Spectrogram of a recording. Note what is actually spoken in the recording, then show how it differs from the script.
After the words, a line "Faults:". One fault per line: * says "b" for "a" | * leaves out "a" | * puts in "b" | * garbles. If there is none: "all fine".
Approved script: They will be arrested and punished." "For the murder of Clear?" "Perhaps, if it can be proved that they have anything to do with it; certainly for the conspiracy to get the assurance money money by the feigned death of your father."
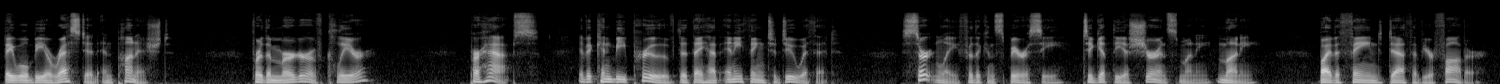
They will be arrested and punished." "For the murder of Clear?" "Perhaps, if it can be proved that they have anything to do with it; certainly for the conspiracy to get the assurance money money by the feigned death of your father."
Faults:
all fine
